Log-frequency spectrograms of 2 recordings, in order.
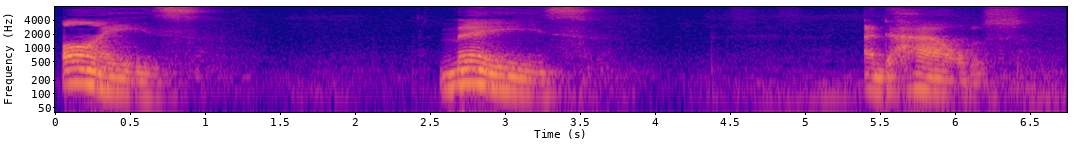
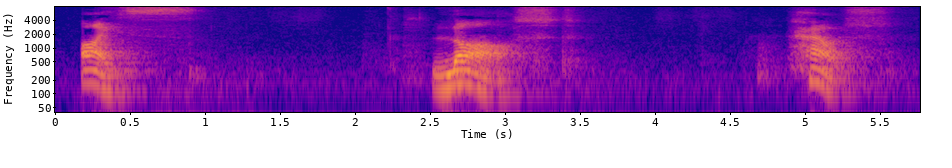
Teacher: With these sounds, air is pushed over our tongue and through our teeth. The z is voiced and s is aspirated.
